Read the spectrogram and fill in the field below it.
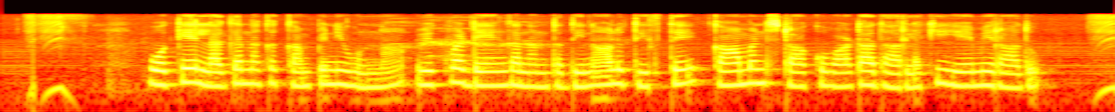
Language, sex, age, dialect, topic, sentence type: Telugu, female, 18-24, Southern, banking, statement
